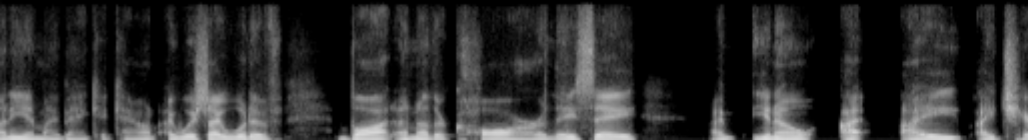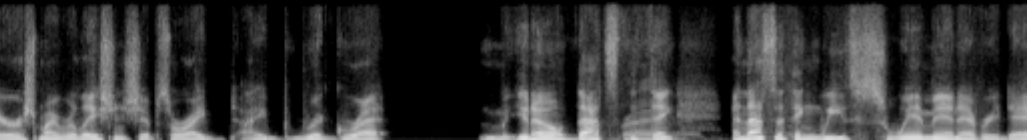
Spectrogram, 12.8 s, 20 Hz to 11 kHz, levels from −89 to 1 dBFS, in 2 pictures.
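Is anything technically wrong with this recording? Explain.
No, nothing technical is wrong.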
